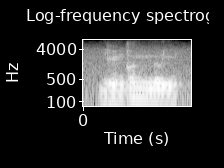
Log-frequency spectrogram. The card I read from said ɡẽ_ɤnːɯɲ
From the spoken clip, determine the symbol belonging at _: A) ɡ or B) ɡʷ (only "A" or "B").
A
